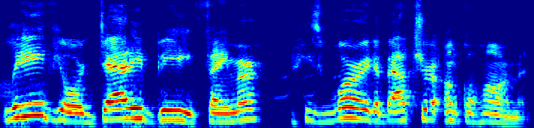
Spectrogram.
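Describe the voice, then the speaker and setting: A woman's voice: mid-range voice, lively intonation, unhurried. An actress in a radio drama playing a firm, concerned farm wife and mother. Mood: anxious, chiding.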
